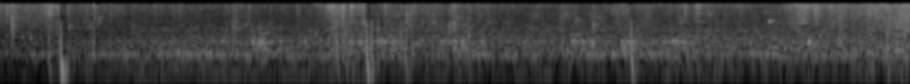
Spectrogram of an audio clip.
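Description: Garlic and sliced onion sizzling in hot oil in a metal wok, with a few sharp taps and scrapes of a spatula stirring them.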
